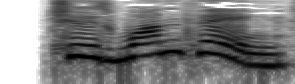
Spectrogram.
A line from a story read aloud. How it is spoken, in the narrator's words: she shouted after him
